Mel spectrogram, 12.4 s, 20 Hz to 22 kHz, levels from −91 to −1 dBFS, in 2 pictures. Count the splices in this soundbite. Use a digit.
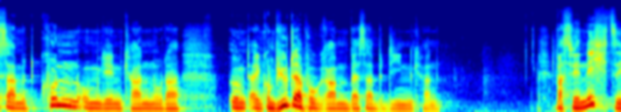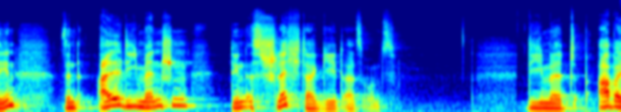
0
